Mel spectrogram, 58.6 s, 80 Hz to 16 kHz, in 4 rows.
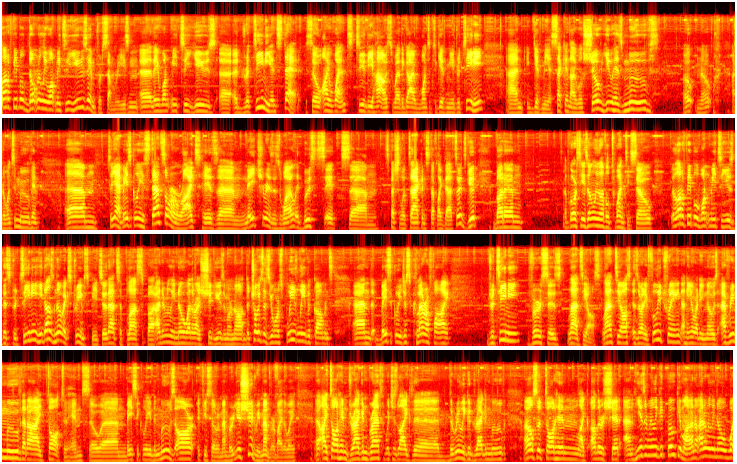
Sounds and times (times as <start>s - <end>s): Speech: 0.0s - 25.1s, 25.9s - 38.3s, 39.0s - 58.6s.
